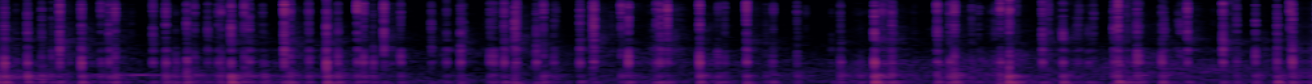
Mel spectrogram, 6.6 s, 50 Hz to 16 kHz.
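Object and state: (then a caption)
Steel food can. Long painted nails tap and scratch the pull-tab metal lid of a sealed, full steel can of chickpeas standing upright on a table. About 43 quick, bright clicking taps come in an irregular run, each dying away almost instantly, with a soft scratching texture between them.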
